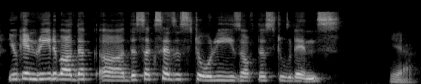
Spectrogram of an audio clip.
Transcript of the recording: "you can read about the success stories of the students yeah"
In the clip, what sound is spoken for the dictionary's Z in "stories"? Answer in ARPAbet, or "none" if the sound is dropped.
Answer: Z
